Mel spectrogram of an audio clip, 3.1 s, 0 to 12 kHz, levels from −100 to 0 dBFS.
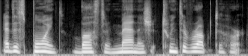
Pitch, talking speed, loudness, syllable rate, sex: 185 Hz, 155 wpm, -16 LUFS, 4.6 syllables/s, female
